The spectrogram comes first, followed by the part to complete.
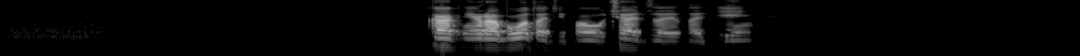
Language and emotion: Russian, neutral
